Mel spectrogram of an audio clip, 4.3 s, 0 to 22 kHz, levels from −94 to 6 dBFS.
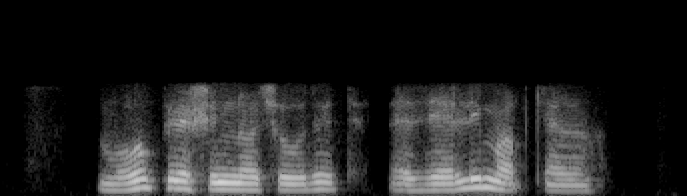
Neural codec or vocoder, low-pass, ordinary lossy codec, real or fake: codec, 24 kHz, 0.9 kbps, WavTokenizer, medium speech release version 1; 3.6 kHz; Opus, 16 kbps; fake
